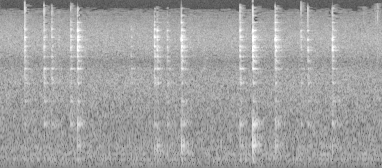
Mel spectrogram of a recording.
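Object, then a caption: Rock-salt lamp. A ringed hand taps and scratches the side of a large, solid, lit Himalayan rock-salt lamp with fingertips and nails. Ten quiet, short, dry taps with bright clicky edges and a faint low-mid tone sound over a steady soft hiss, each dying away almost at once.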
